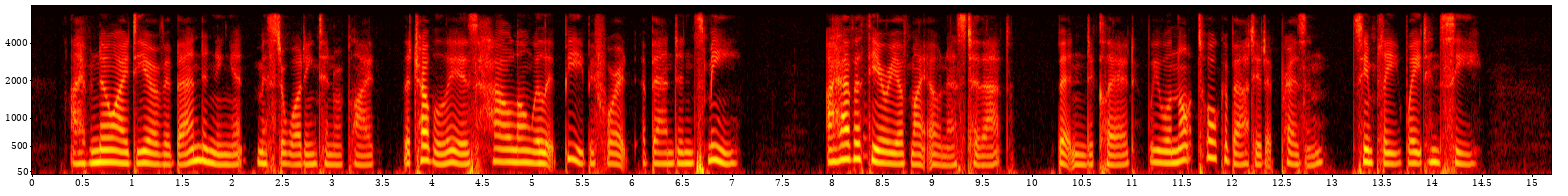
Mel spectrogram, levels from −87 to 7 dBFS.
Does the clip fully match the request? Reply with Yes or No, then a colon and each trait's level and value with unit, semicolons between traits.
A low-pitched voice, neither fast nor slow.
No: high, 195 Hz; average, 180 wpm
